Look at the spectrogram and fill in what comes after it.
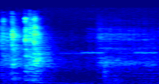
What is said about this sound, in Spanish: Oigo el crujir de la puerta de la entrada que se abre.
